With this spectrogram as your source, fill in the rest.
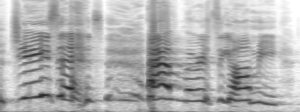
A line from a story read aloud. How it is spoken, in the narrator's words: cry out loud, to shout, particularly like inarticulate cries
